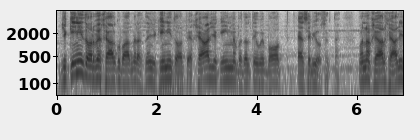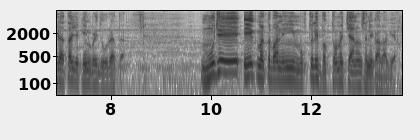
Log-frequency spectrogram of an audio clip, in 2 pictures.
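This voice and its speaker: A man's voice: mid-range voice, animated, darkish tone, dull audio, faint music behind. A middle-aged man giving political commentary on a talk show, emphatic and argumentative, repeating his points for effect.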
